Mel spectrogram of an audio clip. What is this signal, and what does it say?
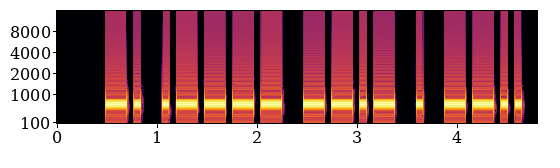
Morse code, heard as a keyed tone, about 17 wpm, 700 Hz. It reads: N1QEZ
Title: USA Call Signs - 5 Characters - Repeated 3x - 17wpm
